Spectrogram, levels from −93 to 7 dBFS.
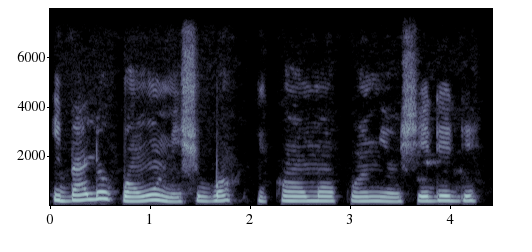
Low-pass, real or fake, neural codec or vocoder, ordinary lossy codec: none; real; none; none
